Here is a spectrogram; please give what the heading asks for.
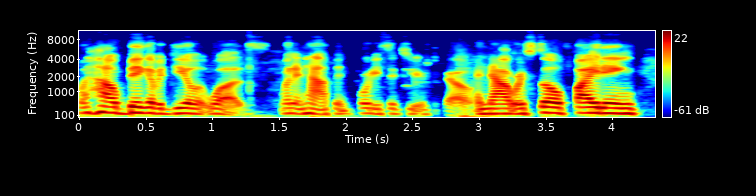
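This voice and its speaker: A woman's voice: deep voice, steady tone, fairly quick, vocal fry, a bit bright, no echo, highs cut off. A woman from Northern Virginia calling in as a guest, explaining a topic earnestly with plenty of fillers. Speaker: guest caller, activist. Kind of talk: phone-in interview.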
